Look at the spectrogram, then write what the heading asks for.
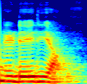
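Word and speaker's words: Cnidaria: अगला word use आ रहा है निडेरिया। एन साइलेंट रहता है इसमें।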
